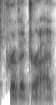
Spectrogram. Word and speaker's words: Privet: dumble dumbledore in the private drive at the start of the harold potter movie i know it's privet drive but it's also funny when i mispronounce things and then the harold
